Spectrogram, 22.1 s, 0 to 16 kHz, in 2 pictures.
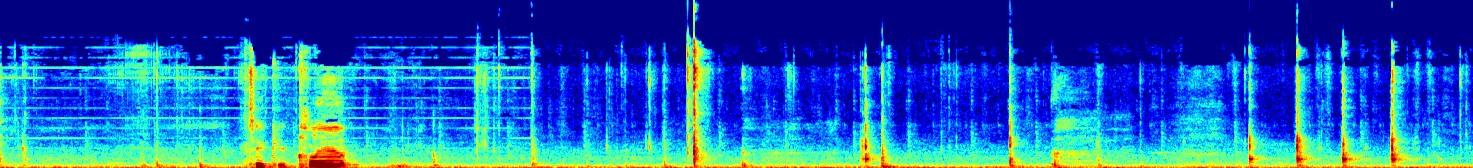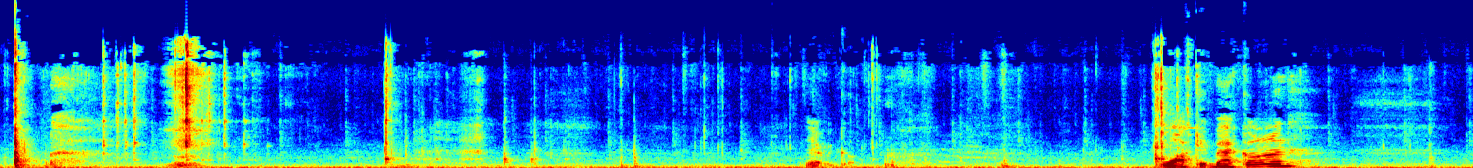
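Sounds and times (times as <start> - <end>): low steady hum: 0.0 - 22.0
metallic clicks of hose clamp pliers: 3.6 - 7.8, 9.2 - 13.2, 19.2 - 20.6.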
